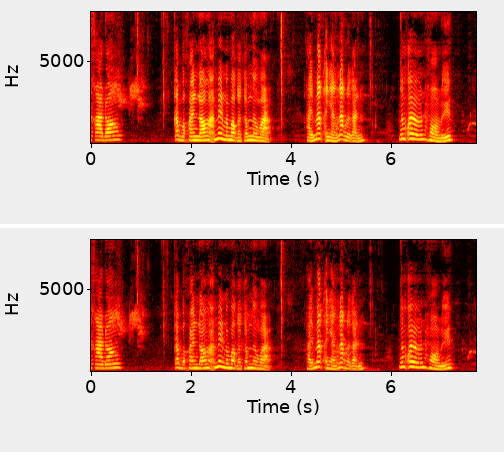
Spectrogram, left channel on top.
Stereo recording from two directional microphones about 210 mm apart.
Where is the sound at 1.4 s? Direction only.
55° left (ahead or behind).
